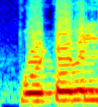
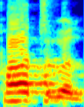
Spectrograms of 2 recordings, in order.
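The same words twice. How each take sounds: First: "पोर्टेबल" with a full "te" in the middle; mispronounced portable. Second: "पोर्टेबल" squeezed to "port-bal"; corrected portable. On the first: Teacher shows what is not said, "पोर्टेबल" with full middle "te". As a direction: say "पोर्टेबल" as three full syllables, por-te-bal. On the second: Teacher corrects students, saying "पोर्टेबल" short as "port-bal". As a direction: drop the middle vowel of "पोर्टेबल". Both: Shown as a demonstration. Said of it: "पोर्टेबल नहीं होता है".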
